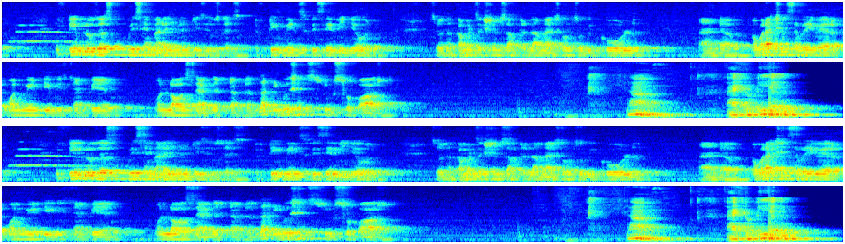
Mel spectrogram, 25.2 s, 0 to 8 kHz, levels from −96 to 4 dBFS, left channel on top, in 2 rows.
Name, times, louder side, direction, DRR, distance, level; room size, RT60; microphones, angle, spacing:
voice 1, 0.2-1.0 21.4-21.5 22.0-22.4 23.5-24.4, equal, 25° right, 0 dB, 2.2 m, -26 dB
voice 2, 1.0-3.5 4.0-5.5 6.5-9.5 10.5-11.0 11.2-14.3 14.9-18.3, equal, 35° left, 0 dB, 2.6 m, -31 dB
22.5 x 8.5 x 3.9 m, 1.1 s
head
